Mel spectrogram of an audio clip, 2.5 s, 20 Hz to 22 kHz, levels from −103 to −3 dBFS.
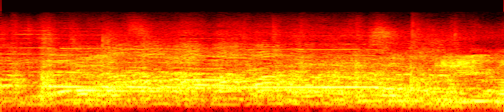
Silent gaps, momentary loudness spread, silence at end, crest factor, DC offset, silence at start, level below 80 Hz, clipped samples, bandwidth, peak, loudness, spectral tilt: none; 2 LU; 0 s; 12 dB; under 0.1%; 0 s; -66 dBFS; under 0.1%; 11.5 kHz; -4 dBFS; -16 LUFS; -3.5 dB/octave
